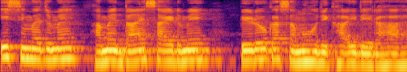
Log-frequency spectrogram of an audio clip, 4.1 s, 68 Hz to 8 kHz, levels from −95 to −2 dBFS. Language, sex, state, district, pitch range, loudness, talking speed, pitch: Hindi, male, Uttar Pradesh, Lalitpur, 135-155 Hz, -14 LUFS, 205 wpm, 145 Hz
